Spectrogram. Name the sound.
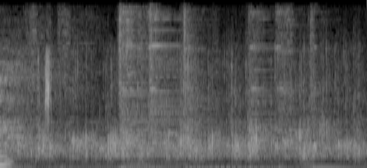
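audience applause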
